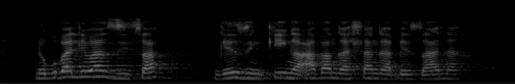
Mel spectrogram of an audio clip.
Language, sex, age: Zulu, female, 19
